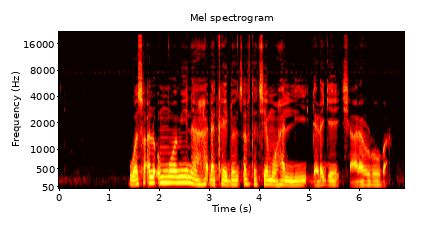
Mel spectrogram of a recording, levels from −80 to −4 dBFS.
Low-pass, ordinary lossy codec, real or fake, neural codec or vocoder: none; none; real; none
